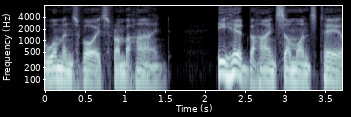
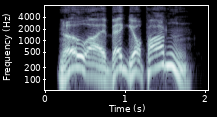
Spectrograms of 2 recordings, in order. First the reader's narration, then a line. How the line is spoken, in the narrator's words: thundered out above his head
